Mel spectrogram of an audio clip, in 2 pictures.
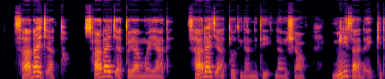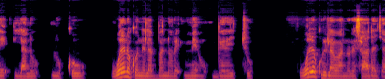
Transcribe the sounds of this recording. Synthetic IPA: saːd̪ɐhɛt͡ʃʼɛɐt̪ːɔ̥ | saːd̪ɐhɛt͡ʃʼɪɐt̪ːɔjaːmɐjaːt̪ɛ̥ | saːd̪ɐhɛt͡ʃʼɛʔɐt̪ːɔt̪ɪd̪ɐnːɪt̪ɪlɐwʃaw | mɪnɪsaːd̪ɐɛkːɪt̪ɛlɐlʊ | lʊkʰːɔwʊ | wɔlɛnɔkɔnːɛlɐbːɐnːɔɾɛmɛʔʊɡɛɾɛt͡ʃːʊ | wɔlɛnɔkʊɾɪlɐwɐnːɔɾɛsaːd̪ɐt͡ʃʼ

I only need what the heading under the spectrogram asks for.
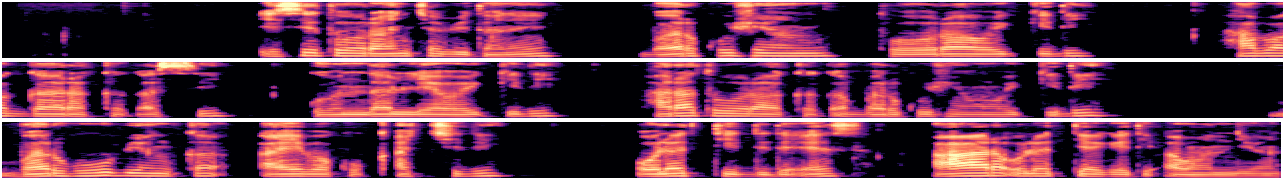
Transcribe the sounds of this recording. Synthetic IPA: ʔɪsːɪt̪o̞ːɾɐnt͡ʃːɐbɪt̪ɐneː | bɐɾkʊʃɪjɐnt̪ʰo̞ːɾaːwɔjkʼːɪd̪ɪ | hɐbɐɡːaːɾɐkːɐkʼɐsːɪ | ɡ̥ɔnd̪ɐlːɪjaːwɔjkʼːɪd̪ɪ | hɐɾɐt̪o̞ːɾaːkːɐkʼɐbɐɾkʊʃɪjɐnwɔjkʼːɪd̪ɪ | bɐɾhuːpʼɪjɐŋkːɐːjbɐkːɔkʼɐt͡ʃːɪd̪ɪ | ɔlɛt̪ːiːd̪ɪd̪ɛʔeːs | aːɾɐʔɔlɛt̪ːɪjaːɡe̞ːt̪ɪʔɐwɐnd̪ɪjɔn

